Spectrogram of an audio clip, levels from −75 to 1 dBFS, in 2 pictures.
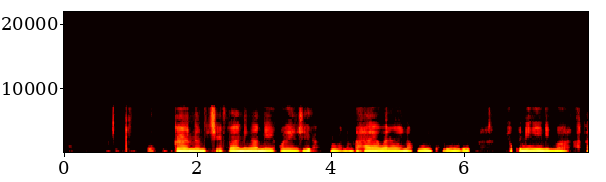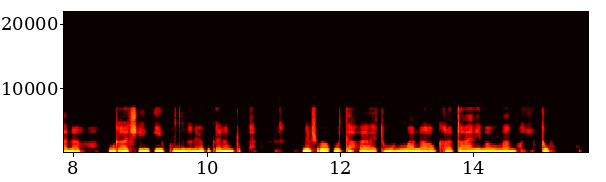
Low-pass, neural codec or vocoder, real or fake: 7.2 kHz; codec, 16 kHz, 1 kbps, FunCodec, trained on Chinese and English, 50 frames a second; fake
